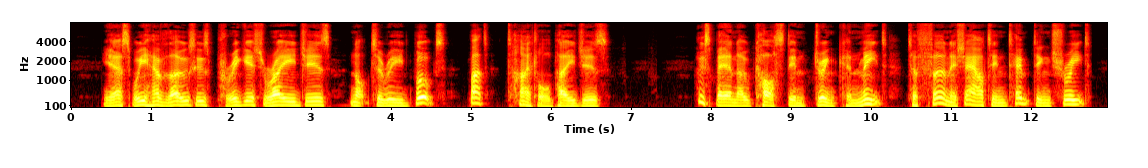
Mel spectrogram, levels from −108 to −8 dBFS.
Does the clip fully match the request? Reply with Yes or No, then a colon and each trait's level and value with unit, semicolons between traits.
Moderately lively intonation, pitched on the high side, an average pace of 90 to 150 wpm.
No: average, 4.1 semitones; low, 115 Hz; average, 140 wpm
